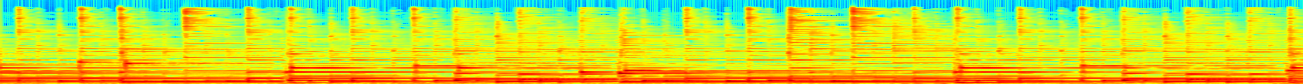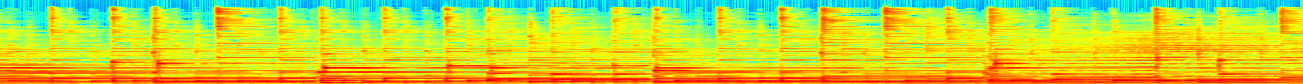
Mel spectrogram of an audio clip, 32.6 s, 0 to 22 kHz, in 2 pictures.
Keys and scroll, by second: 14.4 ctrl+space, 17.0-17.3 space.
